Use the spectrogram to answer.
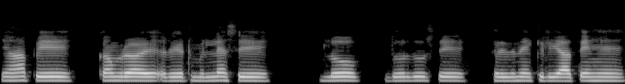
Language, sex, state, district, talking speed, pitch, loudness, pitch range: Hindi, male, Bihar, Supaul, 145 wpm, 175 Hz, -18 LUFS, 175-180 Hz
